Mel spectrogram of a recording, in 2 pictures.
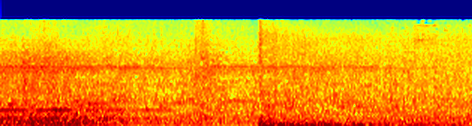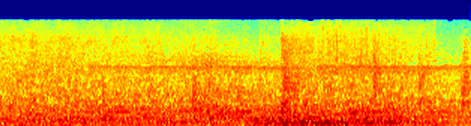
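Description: A second blast strikes a warship at sea, a heavy low boom cutting in over a continuous rumbling roar, with a faint muffled voice beneath, loud and close.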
